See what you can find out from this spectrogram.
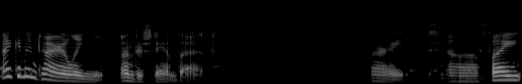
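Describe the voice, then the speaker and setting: A soft-spoken man at a fairly slow pace, with long, frequent pauses and a dry, close sound free of echo. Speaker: livestreamer and tabletop wargame player. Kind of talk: casual chat.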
